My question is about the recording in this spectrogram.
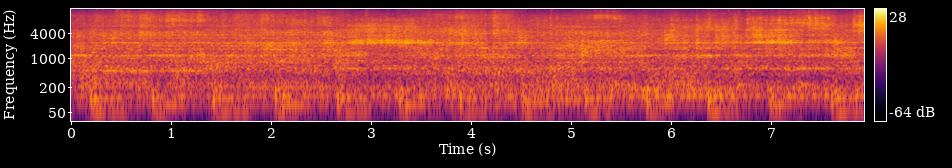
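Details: Twin after teardown and both head gaskets replaced: a steady, even run with no ticking or misses. It sounds healthy.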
